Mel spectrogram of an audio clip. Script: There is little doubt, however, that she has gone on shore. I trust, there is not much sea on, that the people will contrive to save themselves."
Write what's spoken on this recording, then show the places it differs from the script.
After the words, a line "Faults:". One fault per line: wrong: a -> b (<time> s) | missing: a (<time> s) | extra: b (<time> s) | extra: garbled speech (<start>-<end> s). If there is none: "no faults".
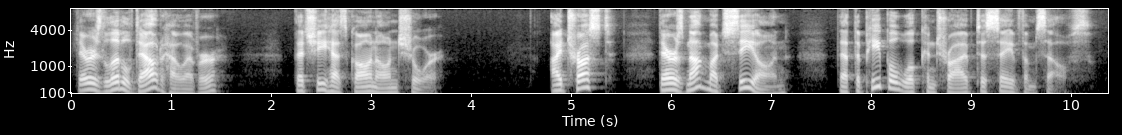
There is little doubt, however, that she has gone on shore. I trust, there is not much sea on, that the people will contrive to save themselves."
Faults:
no faults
